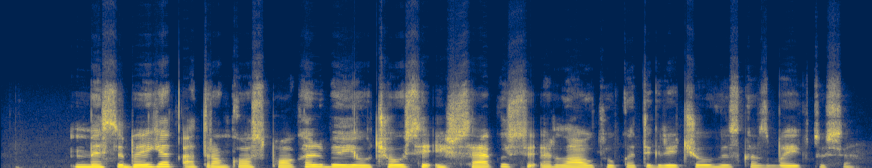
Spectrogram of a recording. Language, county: Lithuanian, Telšiai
